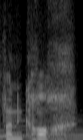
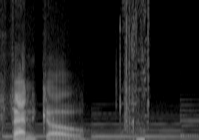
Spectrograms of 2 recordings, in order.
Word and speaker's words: Funko: were doing it wrong maybe i should teach you all how to pronounce things it's it's not fan go like he's not going anywhere too late you have my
